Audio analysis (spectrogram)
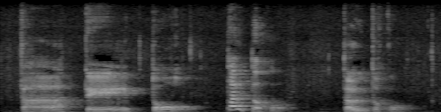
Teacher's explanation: So if you're saying ta, te, and to, you don't have any of that sibilant sound that you have in English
